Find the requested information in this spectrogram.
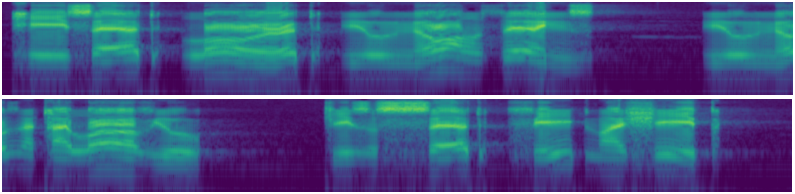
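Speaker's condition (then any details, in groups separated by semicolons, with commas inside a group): Cerebral palsy, speech-generating device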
